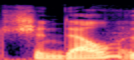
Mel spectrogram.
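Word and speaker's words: Shindell: Can you tell me about the headliner, the biggest name on your poster, Richard Schindel? Is that how you say it? Yeah, he's been around 40 or 50 years.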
